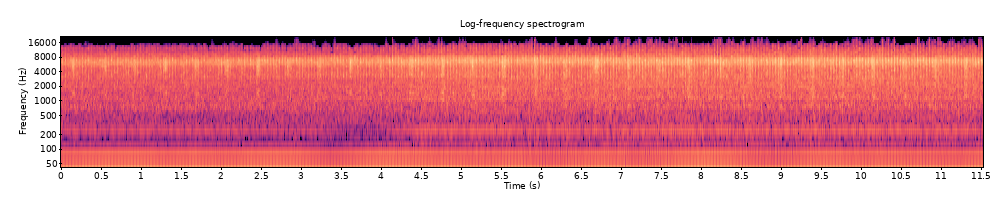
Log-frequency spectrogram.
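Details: Idling engine with a steady light ticking knock about two to three per second over a sharp high hiss; engine knocking noise, cause undetermined.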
